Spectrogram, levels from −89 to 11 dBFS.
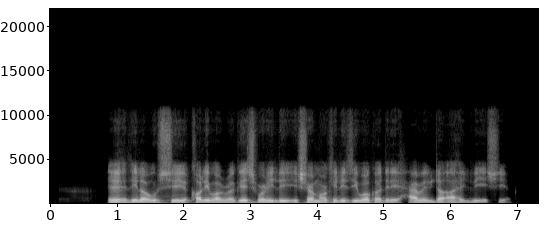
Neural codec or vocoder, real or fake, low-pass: codec, 16 kHz in and 24 kHz out, 0.9 kbps, LongCat-Audio-Codec, four codebook decoder; fake; 10.8 kHz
